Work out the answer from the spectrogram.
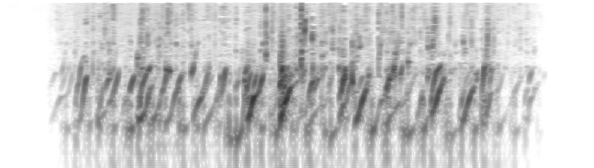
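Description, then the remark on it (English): Water bubbles and gurgles up from deep in a bathtub, a dense run of quick wet plops for about three seconds, fairly loud, with no voices. “'Twas the most unusual sound that I'd ever heard. As if the tub came alive, though that sounds so absurd.”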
